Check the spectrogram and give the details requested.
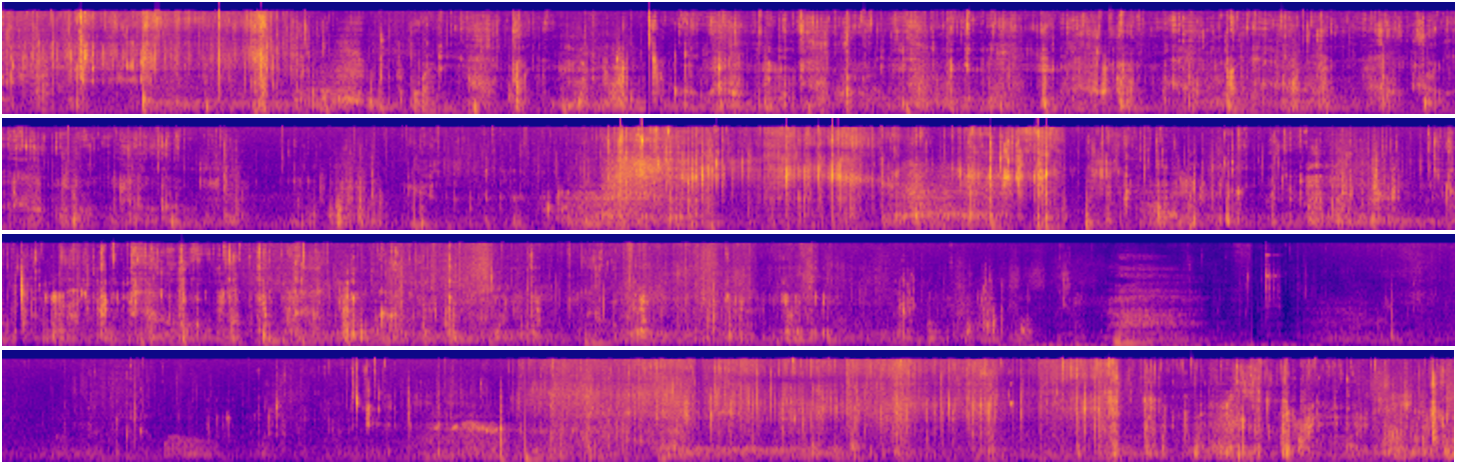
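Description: Close-miked biting and chewing of grilled tomahawk steak, meat torn off the rib bone by mouth, with a dense run of small wet clicks. Busiest about ten seconds in, with a short lull a little after the middle.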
